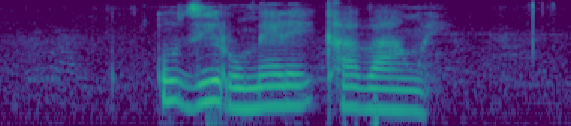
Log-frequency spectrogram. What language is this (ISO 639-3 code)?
ven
